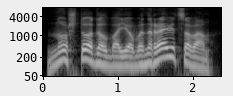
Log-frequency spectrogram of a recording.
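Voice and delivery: loud, high sergeant's taunt; bullying shout. A narrator's reading. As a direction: demand it of the recruits.

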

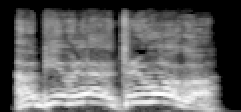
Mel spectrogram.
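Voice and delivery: urgent, very high announcement; raising the alarm. A narrator's reading. General reacts to news of intruders, alarmed. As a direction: pitch it high, sound the alarm.

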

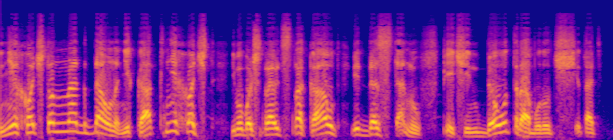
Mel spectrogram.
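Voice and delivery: high-pitched, taunting threat; exclaiming. A narrator's reading. Курносый threatens Аристарх with a knockout, exclaiming. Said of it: "тоже воскликнул Курносый".

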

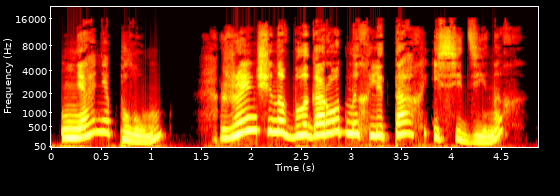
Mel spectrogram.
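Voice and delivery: plain reading voice

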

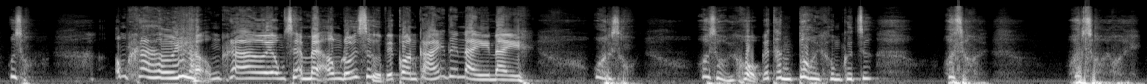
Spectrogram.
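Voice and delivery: loud high wail then breathy whispered moan; high wailing lament. A narrator's reading. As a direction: wail about her lot, hammed up. Wife wails self-pity.

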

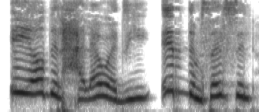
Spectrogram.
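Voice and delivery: high, loud gleeful praise; admiring excitement. Acted. Suka cheering Bruce's climb, excited and loud. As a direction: marvel in playful Cairene slang.

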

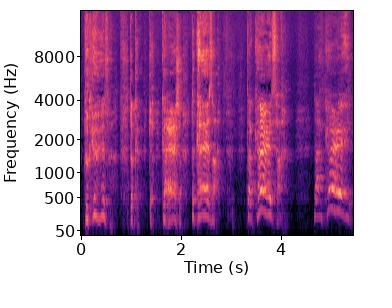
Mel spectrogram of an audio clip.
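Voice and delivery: crowd buzz building to a cry; rising excitement. Acted. Crowd passing the news along, building excitement.

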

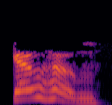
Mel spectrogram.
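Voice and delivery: high, loud dismissal; curt public command; loud order. A narrator's reading. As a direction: project it to a crowd. Granny orders the crowd away.

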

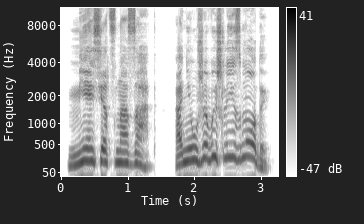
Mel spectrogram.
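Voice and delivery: high, stretched-out dramatic protest; overacted outrage. A narrator's reading. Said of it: "Ты сейчас переигрываешь".

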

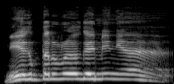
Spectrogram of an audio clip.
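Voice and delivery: very high, slow angry cry; snarling outburst. A narrator's reading. Zealot shakes off his companion, snarling. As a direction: snap back, voice shooting up. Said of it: "окрысился Тураб и выхватил меч".

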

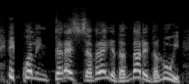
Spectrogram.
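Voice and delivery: very high, loud protest; loud dismay. A narrator's reading. Margherita protests to Asasello, loud dismay. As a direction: cry out the question, affronted. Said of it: "a voce così alta".

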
